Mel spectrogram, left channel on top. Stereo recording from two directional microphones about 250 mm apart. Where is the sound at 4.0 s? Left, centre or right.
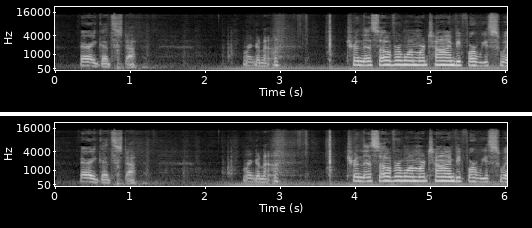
Centre.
